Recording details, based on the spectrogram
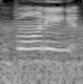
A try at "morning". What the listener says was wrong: There's no B in morning.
